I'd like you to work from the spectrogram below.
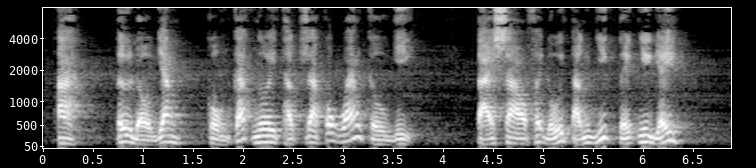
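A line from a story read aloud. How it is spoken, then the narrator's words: Stern forced-calm shout. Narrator (Vietnamese): cố gắng trấn tĩnh nghiêm giọng quát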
